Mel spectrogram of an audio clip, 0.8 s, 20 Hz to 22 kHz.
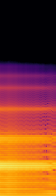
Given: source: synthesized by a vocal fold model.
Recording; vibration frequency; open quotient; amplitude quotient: sustained vowel; 70 Hz; 0.5; 1.4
